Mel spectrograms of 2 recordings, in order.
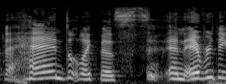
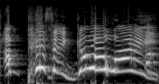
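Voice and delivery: high, louder laughing yell; 14 semitones higher, 6 dB louder than usual. Retold or imitated. Peeing woman yells at gawking drunk, high laughing shout. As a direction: shoo them off with a cry. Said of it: "And I'm like".

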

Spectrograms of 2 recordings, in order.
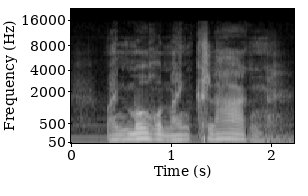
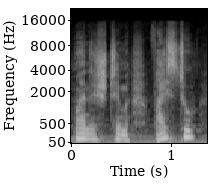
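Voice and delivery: fervent preaching; 9 semitones higher, 4 dB louder than usual. Acted. Pastor urging the church to cry to the Lord, fervent preaching. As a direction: preach it, calling them out of the pit. Preacher rising to full force.

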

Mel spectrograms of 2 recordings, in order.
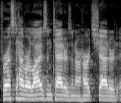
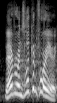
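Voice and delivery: urgent disciples; 11 semitones higher, 4 dB louder, faster than usual. A narrator's reading. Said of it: "they finally found him".

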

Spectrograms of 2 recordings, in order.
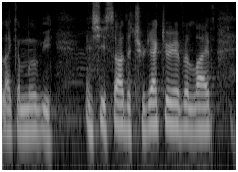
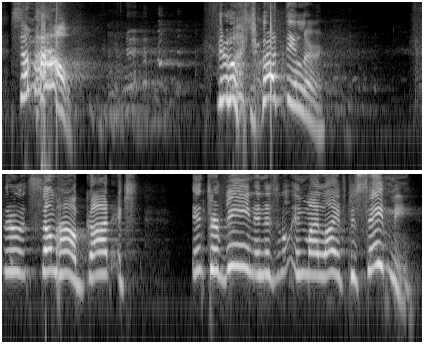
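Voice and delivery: loud, high, emphatic proclamation; impassioned preaching; 13 semitones higher, 17 dB louder, slower than usual. Real, not acted. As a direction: punch out each phrase slowly and forcefully. Preaching at full force.

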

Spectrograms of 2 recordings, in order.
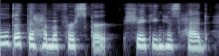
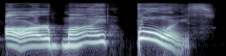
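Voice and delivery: slow, drawn-out loud growl; growling loudly; 2 semitones higher, 4 dB louder, much slower than usual. A narrator's reading. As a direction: growl it out, furious mother. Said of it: "she growled loudly".

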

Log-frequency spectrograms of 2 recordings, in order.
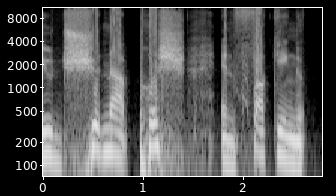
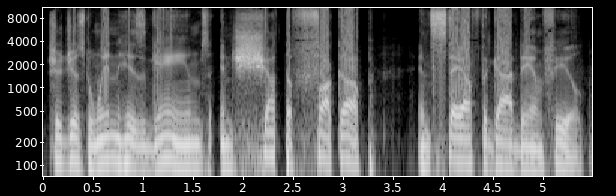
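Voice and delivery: ordinary talk, nothing marked

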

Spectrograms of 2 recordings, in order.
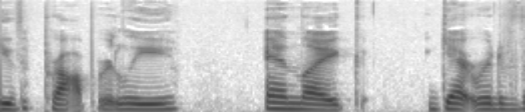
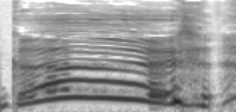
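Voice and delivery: much higher fake-cheerful good; to mom, thumbs up, fake cheerful high; 14 semitones higher than usual. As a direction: sell the lie with a squeak. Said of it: "I was like".

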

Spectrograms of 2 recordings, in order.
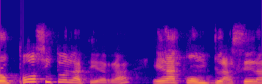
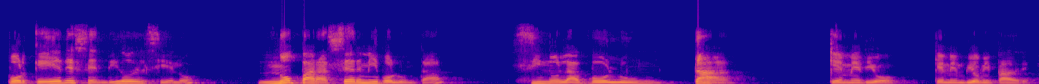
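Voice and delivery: reading scripture; 6 semitones lower than usual. Acted. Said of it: "Jesús. Juan seis treinta y ocho".

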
